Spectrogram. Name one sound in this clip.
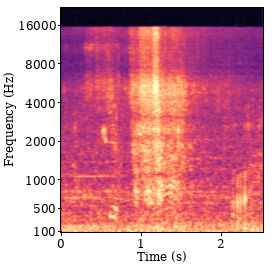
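A cast net splashes down onto water.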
